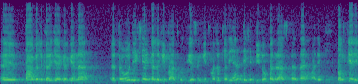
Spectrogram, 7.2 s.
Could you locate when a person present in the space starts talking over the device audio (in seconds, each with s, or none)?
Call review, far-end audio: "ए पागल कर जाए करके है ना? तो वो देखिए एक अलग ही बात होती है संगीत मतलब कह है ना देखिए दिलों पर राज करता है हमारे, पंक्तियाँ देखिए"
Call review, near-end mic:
none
